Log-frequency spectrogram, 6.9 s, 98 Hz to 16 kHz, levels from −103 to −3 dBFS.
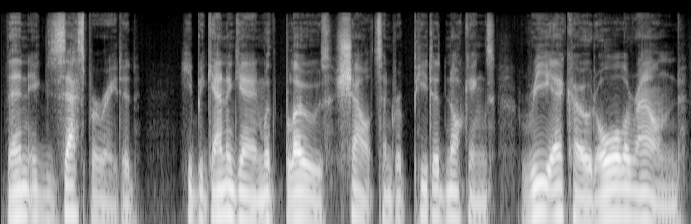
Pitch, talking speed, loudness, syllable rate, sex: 95 Hz, 130 wpm, -17 LUFS, 4.2 syllables/s, male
